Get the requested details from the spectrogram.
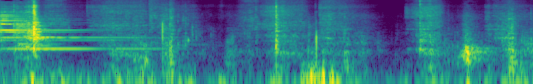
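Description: Shovels knock against a metal wheelbarrow.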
